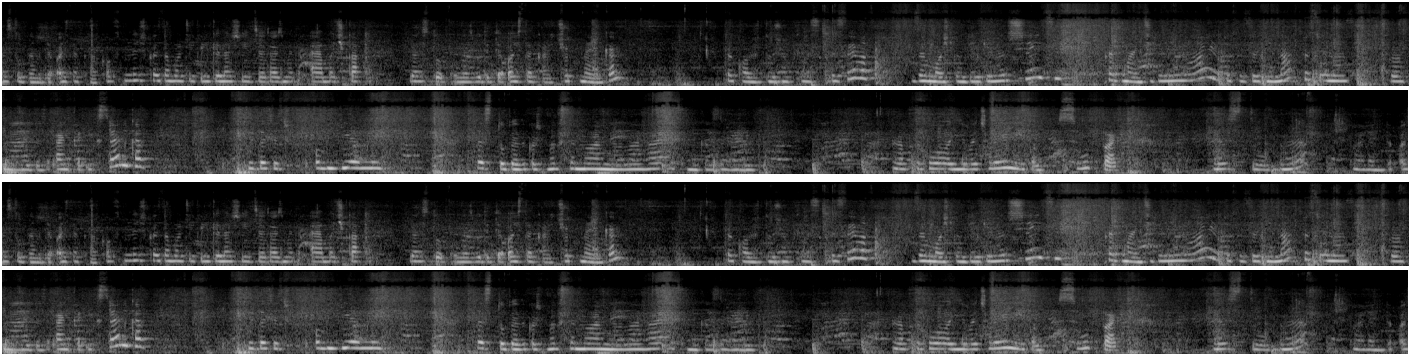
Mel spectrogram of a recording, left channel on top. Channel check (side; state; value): both; identical; correlation 1.00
